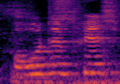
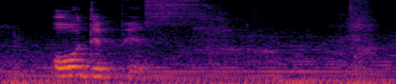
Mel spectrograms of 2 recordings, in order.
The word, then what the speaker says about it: Oedipus: Oedipus versus Sphinx.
